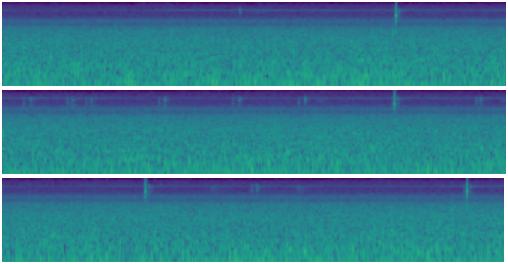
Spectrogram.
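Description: Wind rushes steadily past a sailing boat.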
